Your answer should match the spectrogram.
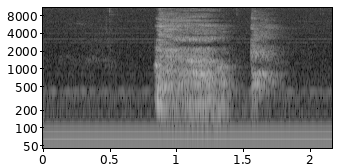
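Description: A person clearing their throat: a rough burst about a second in, followed by a shorter one just after.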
